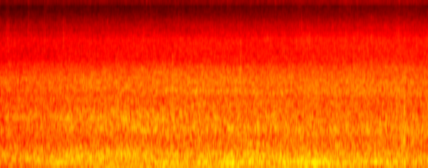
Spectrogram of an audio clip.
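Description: A bus's diesel engine running with a low, steady rumble as the bus drives past close by, over the even hiss of very heavy rain on the road.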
